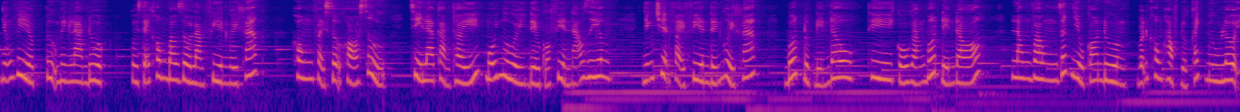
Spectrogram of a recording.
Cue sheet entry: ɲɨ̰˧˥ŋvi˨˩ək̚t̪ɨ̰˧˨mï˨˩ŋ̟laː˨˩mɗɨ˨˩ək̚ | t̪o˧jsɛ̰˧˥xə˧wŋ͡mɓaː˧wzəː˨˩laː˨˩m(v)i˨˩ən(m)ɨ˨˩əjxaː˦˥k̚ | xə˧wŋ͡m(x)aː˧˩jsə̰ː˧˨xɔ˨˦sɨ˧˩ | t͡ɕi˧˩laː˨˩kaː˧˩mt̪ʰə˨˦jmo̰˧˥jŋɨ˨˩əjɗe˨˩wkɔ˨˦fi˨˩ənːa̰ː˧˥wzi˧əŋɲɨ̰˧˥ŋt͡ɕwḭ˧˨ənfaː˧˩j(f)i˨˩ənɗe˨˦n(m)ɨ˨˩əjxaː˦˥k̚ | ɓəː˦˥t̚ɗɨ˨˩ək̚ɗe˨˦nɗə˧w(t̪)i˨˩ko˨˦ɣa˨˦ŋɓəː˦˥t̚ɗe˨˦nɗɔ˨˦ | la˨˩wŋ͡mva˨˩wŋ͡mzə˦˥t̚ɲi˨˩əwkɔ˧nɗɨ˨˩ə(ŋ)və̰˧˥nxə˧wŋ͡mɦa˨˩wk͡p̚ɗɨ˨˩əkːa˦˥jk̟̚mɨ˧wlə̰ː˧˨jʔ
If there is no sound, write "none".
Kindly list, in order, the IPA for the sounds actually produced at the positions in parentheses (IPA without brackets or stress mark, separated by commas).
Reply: f, ŋ, f, f, ŋ, t̪ʰ, ŋ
